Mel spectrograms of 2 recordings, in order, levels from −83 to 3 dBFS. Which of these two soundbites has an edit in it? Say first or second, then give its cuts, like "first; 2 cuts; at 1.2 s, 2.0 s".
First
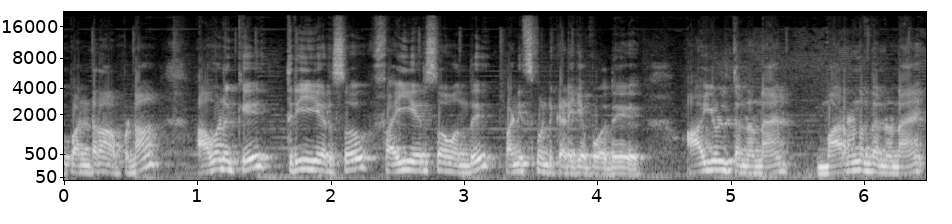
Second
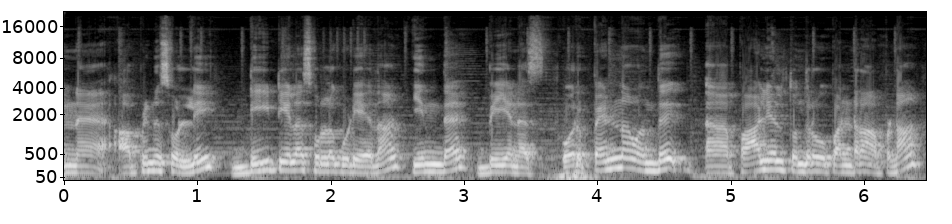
second; 1 cut; at 3.6 s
